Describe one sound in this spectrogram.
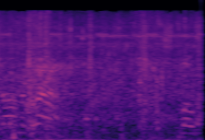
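Soldiers wade and splash through water.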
